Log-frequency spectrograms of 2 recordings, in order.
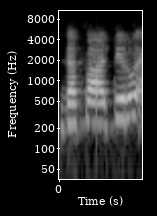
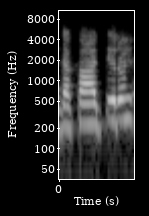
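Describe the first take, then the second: First: The word ends on a vowel without n. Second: The word ends with an added n sound. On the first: The speaker calls it right. "ദഫാത്തിറു എന്നാണ് പറയേണ്ടത്" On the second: The speaker calls it wrong. "ദഫാത്തിറുൻ എന്ന് പറയരുത്"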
